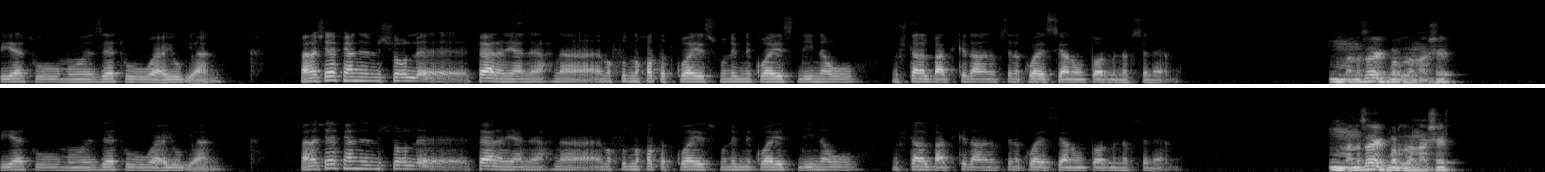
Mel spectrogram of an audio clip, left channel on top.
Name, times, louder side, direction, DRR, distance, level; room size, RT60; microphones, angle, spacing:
voice 1, 0.0-2.2 3.0-8.6 8.9-11.8, left 3 dB, 85° left, 0.7 m, -24 dB
voice 2, 13.3-14.5, right 3 dB, 65° right, 1.2 m, -18 dB
8.3 x 3.6 x 5.0 m
head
